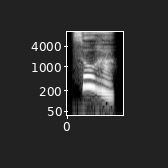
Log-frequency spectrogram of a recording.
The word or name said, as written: ಹೋ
